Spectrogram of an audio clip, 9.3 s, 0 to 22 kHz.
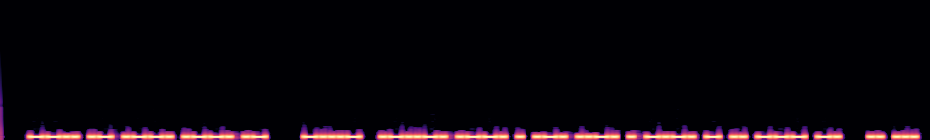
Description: Morse code, heard as a keyed tone, about 28 wpm, 600 Hz. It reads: ZAPPA <BT> "PERFECTION IS
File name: CW / Practice / EnglishQuotations0228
